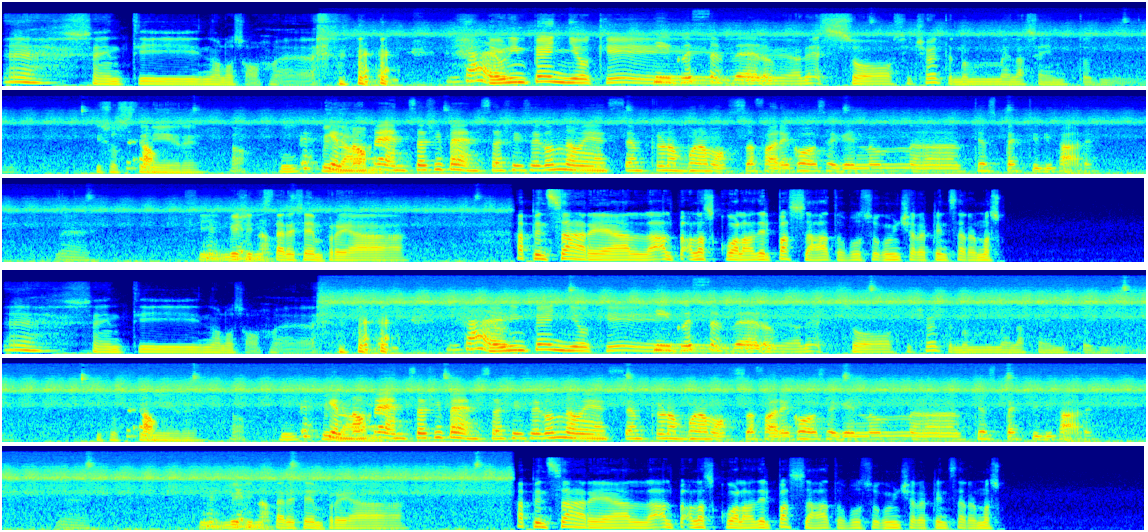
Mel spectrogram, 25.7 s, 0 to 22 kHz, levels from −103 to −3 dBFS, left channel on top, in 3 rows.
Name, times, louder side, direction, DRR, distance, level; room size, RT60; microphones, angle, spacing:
voice 1, 0.0-2.9 3.4-8.7 9.3-11.4 12.8-13.1 17.6-17.9 18.5-20.2 20.7-24.7, left 2 dB, 35° left, 1.4 m, -37 dB
sound 1, 2.4-21.0, right 10 dB, 50° right, 2.6 m, -44 dB
voice 2, 3.4-3.8 4.9-5.8 9.5-9.7 10.8-16.8 18.7-19.2, right 1 dB, 5° right, 0.3 m, -33 dB
head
